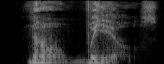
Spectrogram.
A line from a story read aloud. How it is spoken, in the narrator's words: Tasso said calmly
